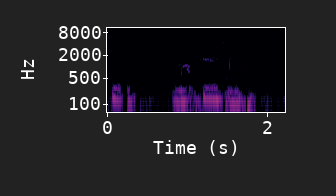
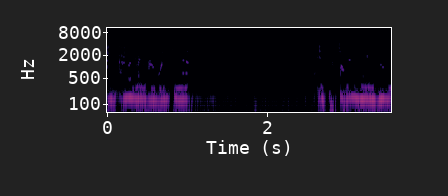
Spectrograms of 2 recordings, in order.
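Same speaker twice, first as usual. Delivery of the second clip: ordinary talk, nothing marked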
